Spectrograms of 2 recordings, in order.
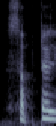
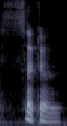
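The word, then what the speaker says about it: subtle: सटल alarm set अर्थ इसको मैं भी बहुत ऐसे तो गलत पर नाज करता रहा सबटल कहता रहा लेकिन यह सटल इसका मतलब है ठीक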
